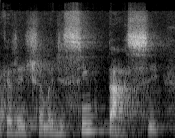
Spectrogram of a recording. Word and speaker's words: sintaxe: a gente chama de sintaxe a gente escreve com x mas pronuncia com um som de s ok é a sintaxe por essa área da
